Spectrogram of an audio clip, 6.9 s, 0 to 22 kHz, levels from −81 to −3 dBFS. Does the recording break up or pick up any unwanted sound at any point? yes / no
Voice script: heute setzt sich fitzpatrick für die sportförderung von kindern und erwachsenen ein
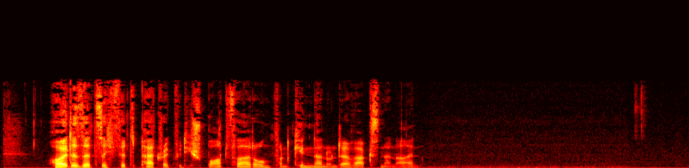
no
